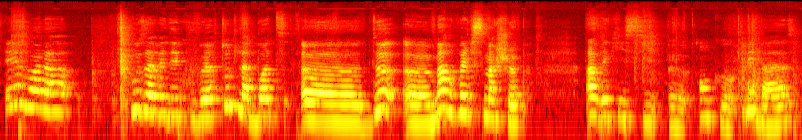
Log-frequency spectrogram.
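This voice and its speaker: Her voice sits on the high side and sounds fairly bright, with lively intonation and a measured pace. Hosting a casual unboxing for a game bar, she chats, hesitates, and corrects herself while going through cards. Faint background noise fills a roomy-sounding space.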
